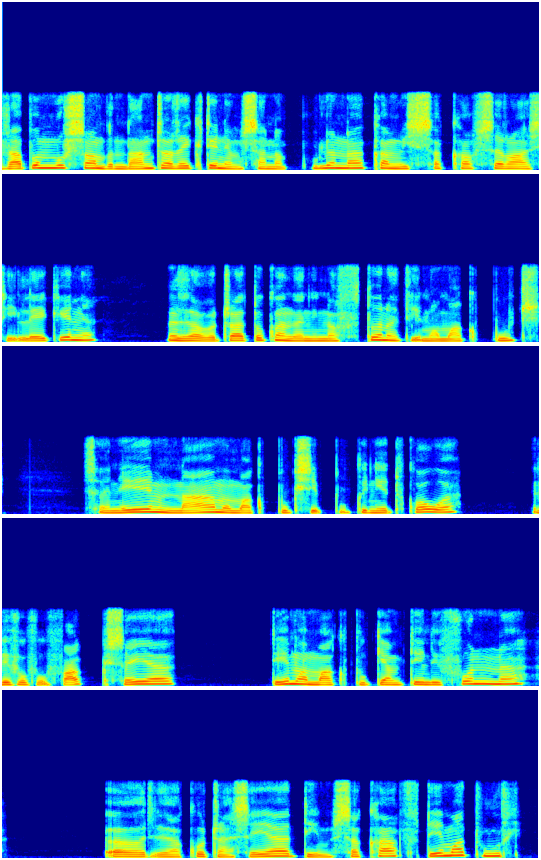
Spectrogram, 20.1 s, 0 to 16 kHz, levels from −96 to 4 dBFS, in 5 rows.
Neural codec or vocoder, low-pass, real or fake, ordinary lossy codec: none; 7.2 kHz; real; none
